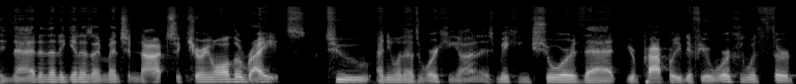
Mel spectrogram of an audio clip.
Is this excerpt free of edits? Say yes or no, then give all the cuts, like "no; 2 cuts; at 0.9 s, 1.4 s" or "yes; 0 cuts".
no; 3 cuts; at 3.2 s, 6.2 s, 6.8 s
